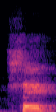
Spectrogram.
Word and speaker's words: said: Said itu kan SAD. Kalau said itu dari kata say. SAD itu apa? Kalau SAD itu sad, sedih. Kalau ini said. Bacanya said. Iya, dari kata say, SAY.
